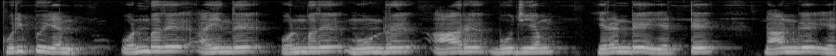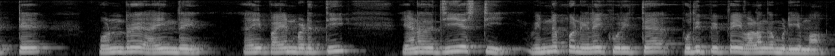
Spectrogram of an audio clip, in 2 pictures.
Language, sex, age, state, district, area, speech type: Tamil, male, 30-45, Tamil Nadu, Theni, rural, read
